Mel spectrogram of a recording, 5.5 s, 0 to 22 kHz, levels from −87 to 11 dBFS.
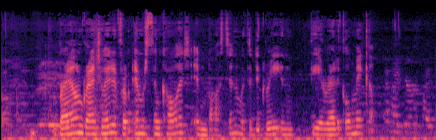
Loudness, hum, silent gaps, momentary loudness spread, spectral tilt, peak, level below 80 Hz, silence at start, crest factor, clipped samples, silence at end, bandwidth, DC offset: -18 LUFS; none; none; 17 LU; -4.5 dB/octave; -2 dBFS; -28 dBFS; 0 s; 18 dB; under 0.1%; 0 s; 16.5 kHz; under 0.1%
